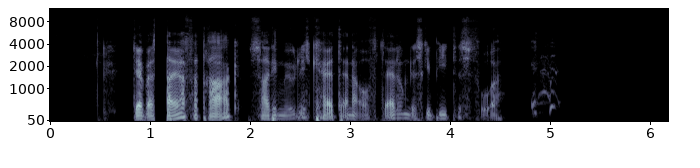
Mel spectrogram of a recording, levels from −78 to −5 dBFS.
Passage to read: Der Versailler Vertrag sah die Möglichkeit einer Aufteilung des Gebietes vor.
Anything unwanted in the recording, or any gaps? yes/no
yes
